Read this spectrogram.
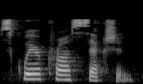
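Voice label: "square cross section", English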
